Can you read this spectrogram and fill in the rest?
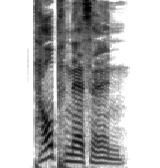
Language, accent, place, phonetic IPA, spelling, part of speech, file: German, Germany, Berlin, [ˈtaʊ̯pˌnɛsl̩n], Taubnesseln, noun, De-Taubnesseln.ogg
- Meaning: plural of Taubnessel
